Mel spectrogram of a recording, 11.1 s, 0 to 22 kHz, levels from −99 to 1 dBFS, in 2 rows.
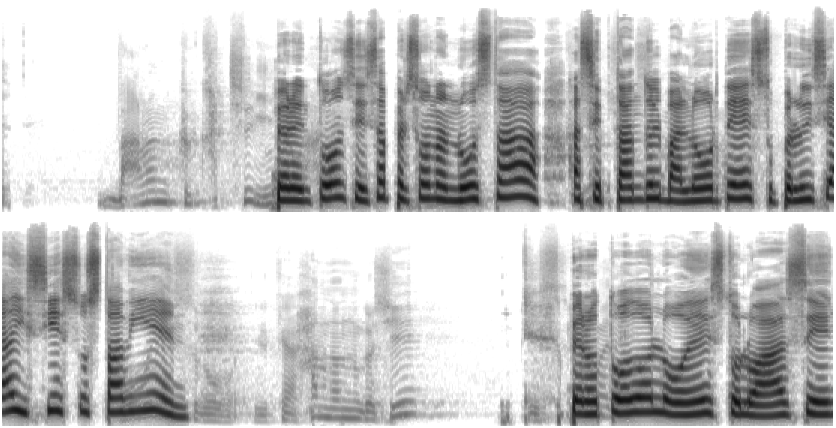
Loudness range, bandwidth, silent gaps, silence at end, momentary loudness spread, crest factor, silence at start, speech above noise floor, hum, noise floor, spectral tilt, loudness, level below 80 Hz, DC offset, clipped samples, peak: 8 LU; 16 kHz; none; 0 s; 5 LU; 16 dB; 1.8 s; 66 dB; none; -80 dBFS; -4 dB/octave; -14 LUFS; -62 dBFS; under 0.1%; under 0.1%; 0 dBFS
